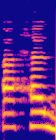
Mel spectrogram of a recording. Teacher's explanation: Cara bacanya adalah dipantulkan, pantulannya besar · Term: qalqalah kubro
